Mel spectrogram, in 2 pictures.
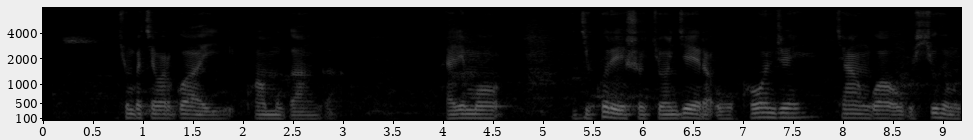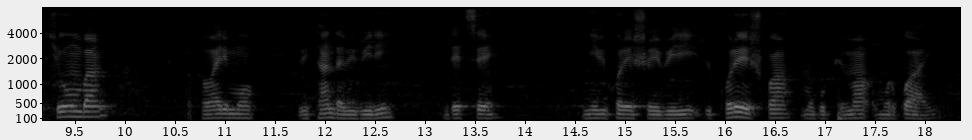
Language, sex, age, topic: Kinyarwanda, male, 18-24, government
